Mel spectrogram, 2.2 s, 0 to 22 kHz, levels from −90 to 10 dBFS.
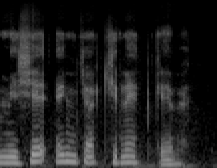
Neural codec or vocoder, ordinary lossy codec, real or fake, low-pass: codec, 44.1 kHz, 7.8 kbps, DAC; none; fake; none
